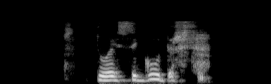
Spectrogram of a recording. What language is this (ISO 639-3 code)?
lav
